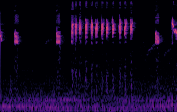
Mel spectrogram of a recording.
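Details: Energetic Konin song with isolated sharp high chips, then a fast run of about ten bright buzzy notes, followed by more separated descending chips over a quiet low hum.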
